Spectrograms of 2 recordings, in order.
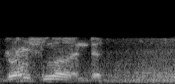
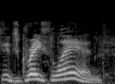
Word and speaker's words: Graceland: Yeah, Fezzy, he puts a U instead of an A-N in everything. When he went down to Graceland, he said Gracelund.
